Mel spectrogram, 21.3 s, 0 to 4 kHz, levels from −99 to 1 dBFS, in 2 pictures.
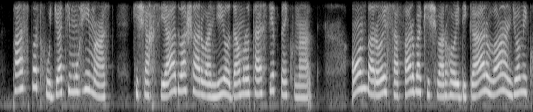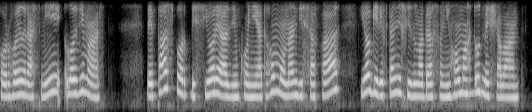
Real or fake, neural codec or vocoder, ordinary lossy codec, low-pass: real; none; Opus, 24 kbps; 3.6 kHz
